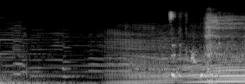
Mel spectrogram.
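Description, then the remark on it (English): A voice imitates an elk call: a strained, nasal tone that holds low, then climbs in pitch and grows louder into a squealing wail, with no words spoken. “I don't know what an elk sounds like. I'm sorry. I'm also sick. That's 100% elk noises.”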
